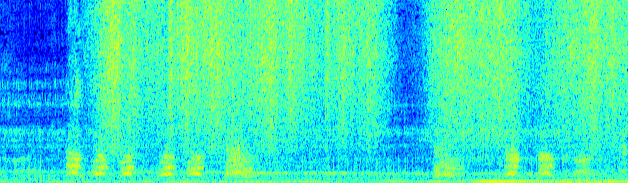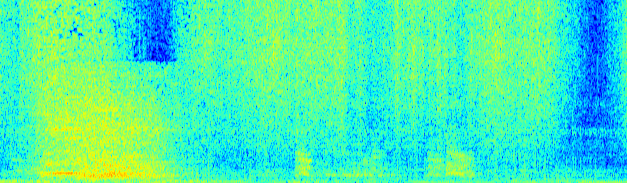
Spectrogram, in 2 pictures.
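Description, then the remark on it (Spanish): Several dogs growl and bark in repeated bursts, with yips mixed in and a steady low rumble underneath, plus a broad whooshing surge midway through. “De pronto, los perros comenzaron a gruñir y a ladrar muy inquietos hacia los árboles, y un gruñido de aquel lado de la maleza correspondió la amenaza.”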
